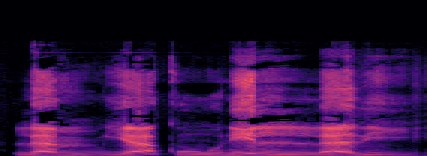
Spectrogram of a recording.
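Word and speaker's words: لَمْ يَكُنِ الَّذِينَ: Nah, tetapi karena di sana muncul yang namanya nun wiqayah, maka diucapkan lam yakunil ladzi ya.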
